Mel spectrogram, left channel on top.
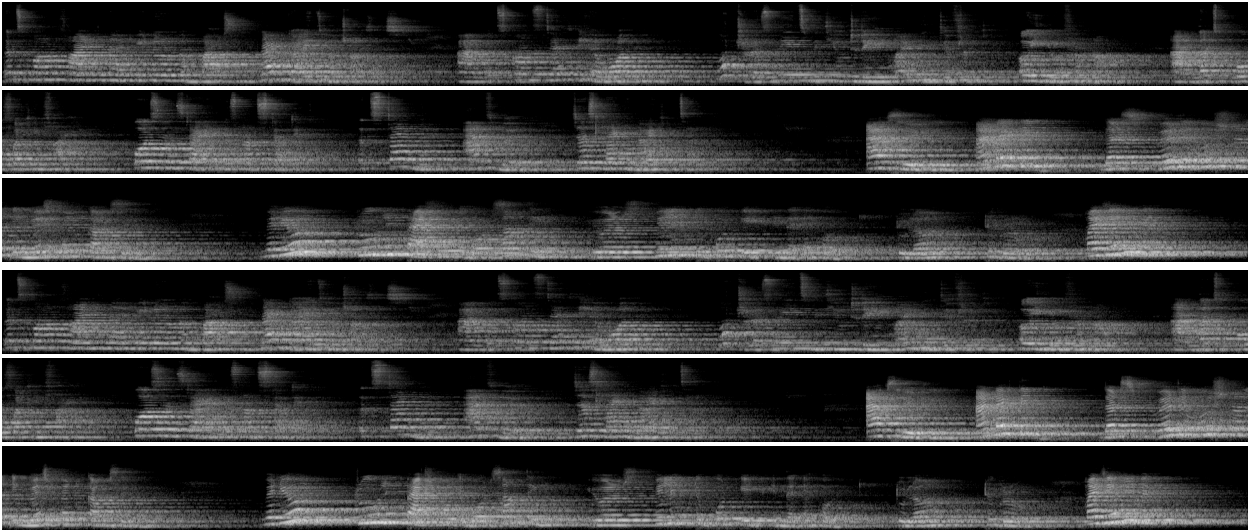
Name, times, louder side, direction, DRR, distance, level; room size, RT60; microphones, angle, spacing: voice 1, 0.0-4.0 4.6-6.5 7.1-9.8 10.2-11.1 11.7-13.2 13.8-15.5 16.0-16.8 17.1-17.7 18.1-19.5, equal, 40° left, -6 dB, 2.1 m, -26 dB
voice 2, 21.1-22.9 23.4-26.3 27.5-28.0 28.4-30.4 30.8-33.3 33.9-34.3 34.7-35.2 35.7-36.4, right 1 dB, 45° right, -3 dB, 1.5 m, -20 dB
9.5 x 5.2 x 7.1 m, 2.9 s
head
